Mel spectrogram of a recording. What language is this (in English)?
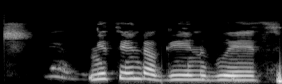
Luo (Kenya and Tanzania)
